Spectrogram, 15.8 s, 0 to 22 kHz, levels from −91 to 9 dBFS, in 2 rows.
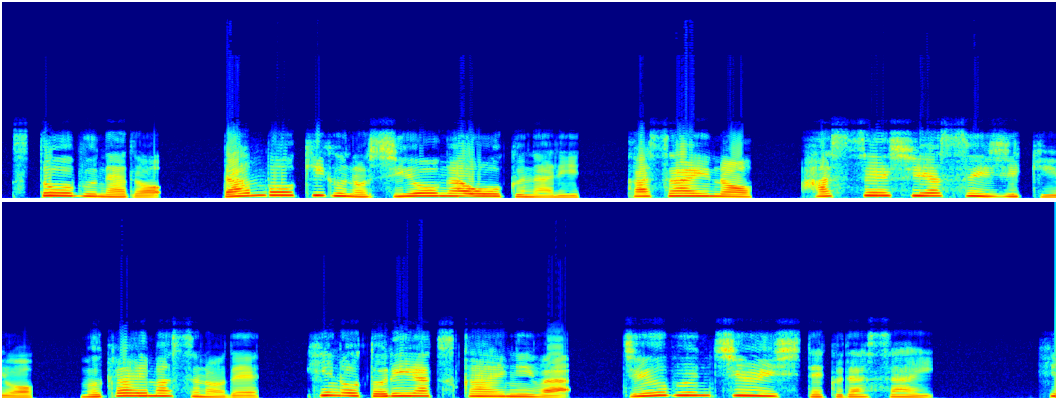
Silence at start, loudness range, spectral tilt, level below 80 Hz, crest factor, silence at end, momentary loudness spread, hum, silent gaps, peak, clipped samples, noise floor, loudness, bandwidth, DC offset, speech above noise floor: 0.3 s; 2 LU; -5.5 dB/octave; -56 dBFS; 12 dB; 0 s; 11 LU; none; none; 0 dBFS; under 0.1%; -73 dBFS; -11 LUFS; 7.8 kHz; under 0.1%; 63 dB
